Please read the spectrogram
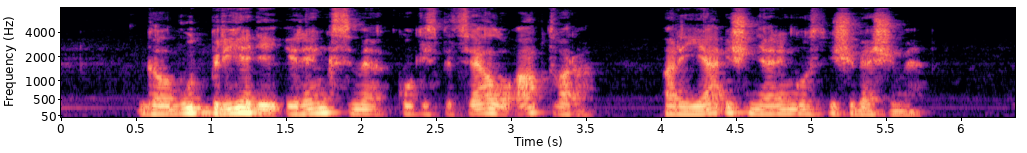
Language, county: Lithuanian, Vilnius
